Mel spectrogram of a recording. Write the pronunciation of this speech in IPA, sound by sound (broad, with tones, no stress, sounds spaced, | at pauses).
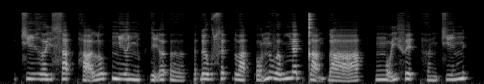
t͡ɕ i˧ ɣ ə˧ j s a˦˥ t̚ h a̰ː˧˨ l o˦˥ k̚ ɲ i˧ ə̯ ɲ u˨˩ k̚ z ḭ˧˥ ə̯ ʔ ə̤ː˨˩ | ɗ ə˧ w s ə˦˥ t̚ v a˨˩ t̚ ʔ o̰˧˥ n v ə˨˦ w ŋ ɛ˦˥ k̚ t̪ a̰ː˧˨ n ɗ aː˧˩˨ | ŋ o̰˧˥ j f e˦˥ t̚ h ə̤˨˩ n t͡ɕ i˨˦ n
